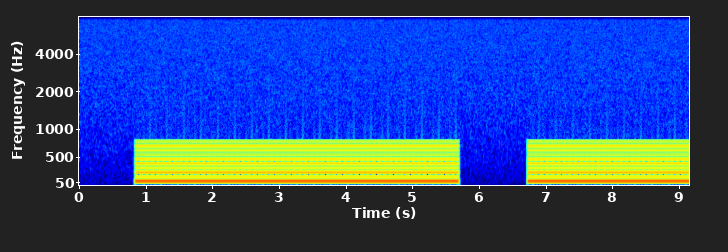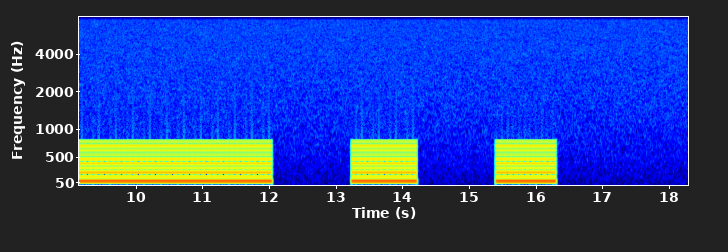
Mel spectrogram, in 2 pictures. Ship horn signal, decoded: 2 long, 2 short

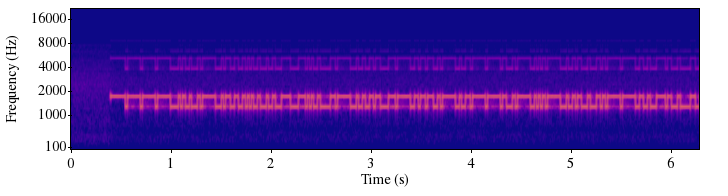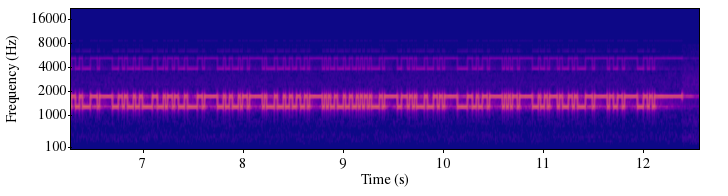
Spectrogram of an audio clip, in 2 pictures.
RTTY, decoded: HIS MOST POPULAR ANIMATION THAT HE IS RECENTLY KNOWN

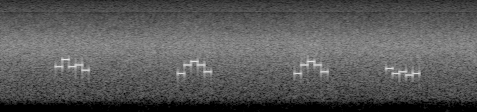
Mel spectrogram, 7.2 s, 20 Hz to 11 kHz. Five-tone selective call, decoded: 60674 27973 27973 52312

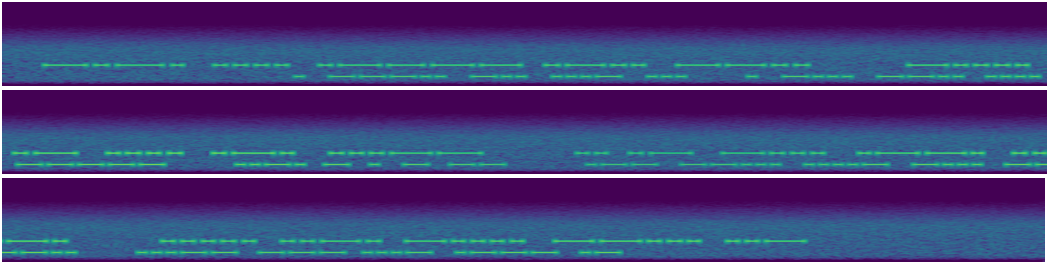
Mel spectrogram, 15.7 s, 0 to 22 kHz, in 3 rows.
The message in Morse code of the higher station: CH1LZ 6AHR3 IABPF 5F67U

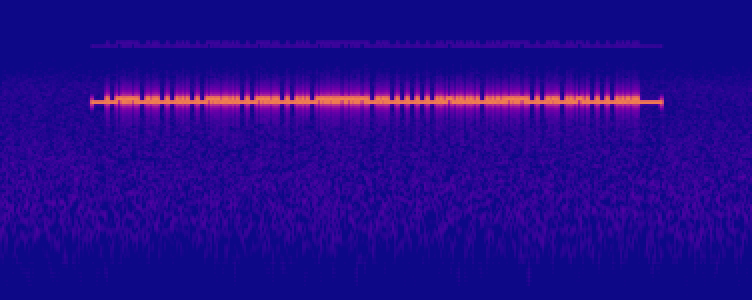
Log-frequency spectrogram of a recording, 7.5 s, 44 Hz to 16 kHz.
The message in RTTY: CQ CQ CQ DE EI9QC EI9QC

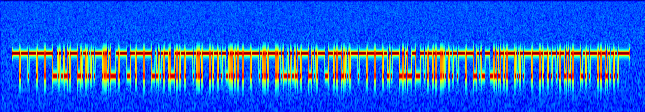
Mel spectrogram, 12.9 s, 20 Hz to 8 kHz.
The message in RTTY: HYSTM 3J4JF LNM4U OO6NM CY8P0

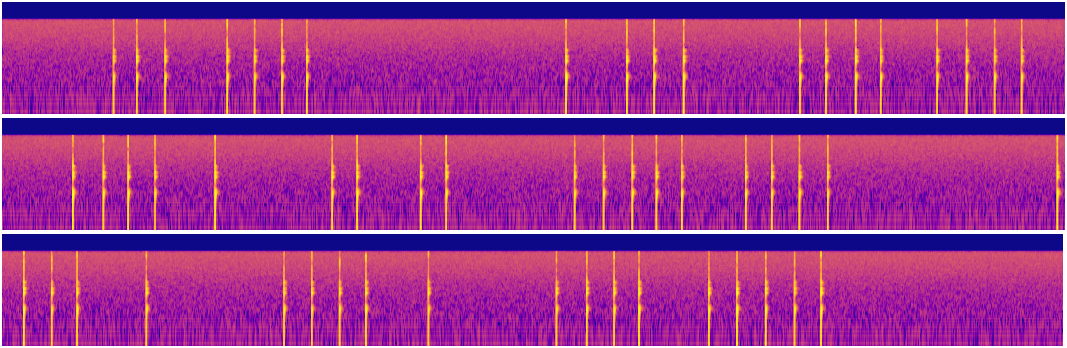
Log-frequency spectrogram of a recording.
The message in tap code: O CTQGY QQU

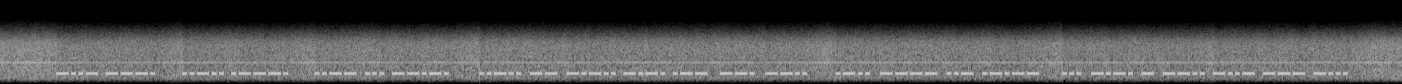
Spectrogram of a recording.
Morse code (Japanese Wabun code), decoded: マソ トセ ノラシ トヨキニヤリフ カコウテ ラニムフマレハ

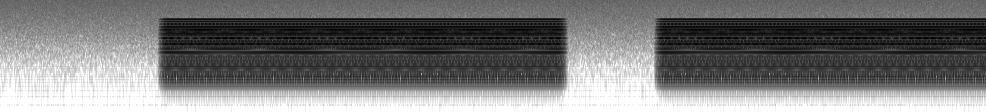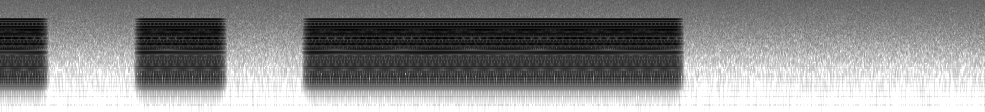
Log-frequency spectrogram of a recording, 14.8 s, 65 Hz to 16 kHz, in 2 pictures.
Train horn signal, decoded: 2 long, 1 short, 1 long

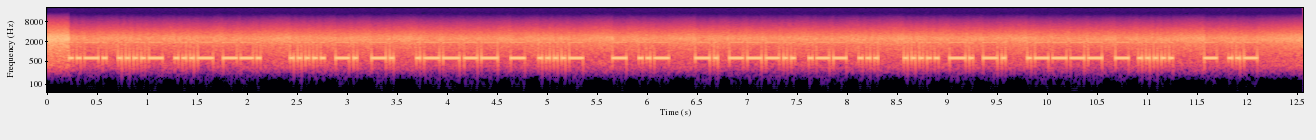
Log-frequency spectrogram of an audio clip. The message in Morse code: F4VG 5NN 1T4 TU N8WS 5NN 1T5 TU

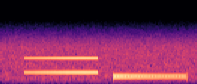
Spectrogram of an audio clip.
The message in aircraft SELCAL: FS-AC

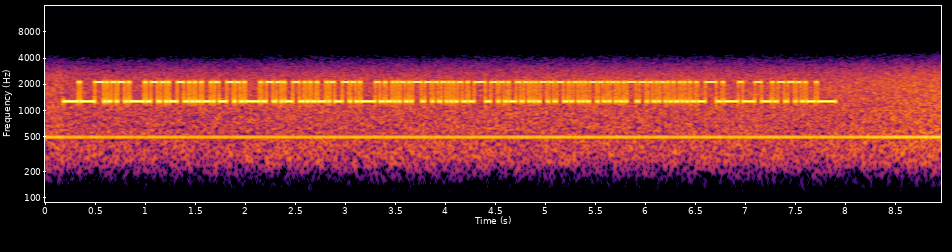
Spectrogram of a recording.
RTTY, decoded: AGN? AGN? PSE RPT UR NR DE DJ5VMA K

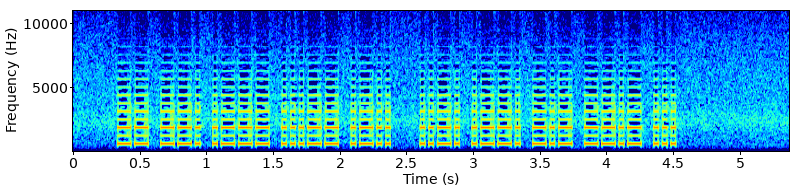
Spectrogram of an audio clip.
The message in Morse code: MGJ3L FPKQS

